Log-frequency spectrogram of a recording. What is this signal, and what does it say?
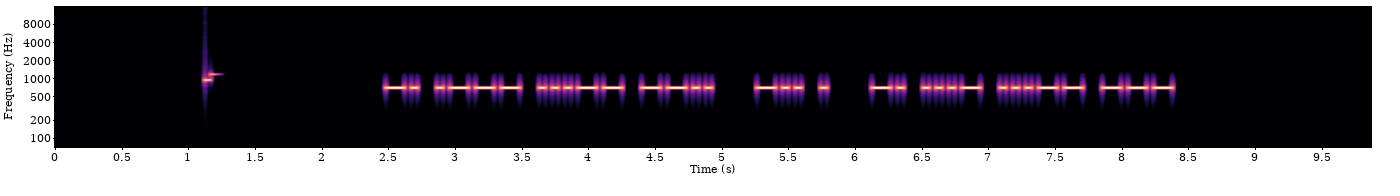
Morse code, heard as a keyed tone, about 25 wpm, 700 Hz. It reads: NJ3Z DE NV3O
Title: USA Callsign DE Callsign - 4 Characters - 25wpm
